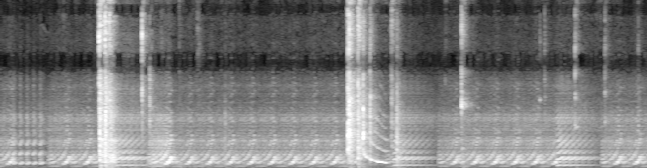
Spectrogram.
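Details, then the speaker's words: Bally pinball machine before teardown, playing a credit: chimes, jingling background music and solid thunks of flippers and targets come through cleanly; kickout dirty and not working, otherwise normal operation. "All right. So, you guys hear it? It works. Seems like everything's working on the playfield and everything."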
